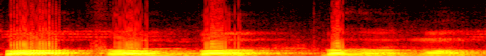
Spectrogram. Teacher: যেমন যে বর্ণগুলো উচ্চারণের সময় আমাদের এই ঠোট বা উষ্ঠ এই উষঠ বা ঠোটের ব্যবহার বেশি হয় সেগুলোকে বলা হয় উষ্ঠ বর্ণ। যেমন প দুইটা ঠোট মিলে যায়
